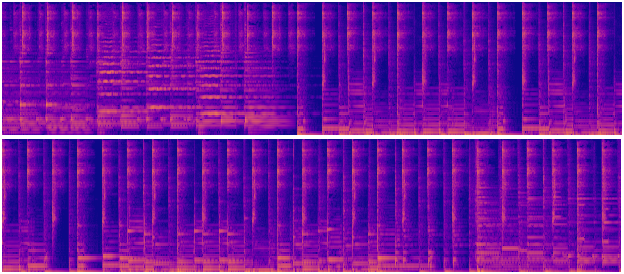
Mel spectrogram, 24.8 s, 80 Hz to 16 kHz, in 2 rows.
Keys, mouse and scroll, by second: 1.3 shift+click, 8.5 ctrl+a, 8.8 5, 9.3 Return, 10.1 click, 18.5 alt+click, 21.3 alt+click.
